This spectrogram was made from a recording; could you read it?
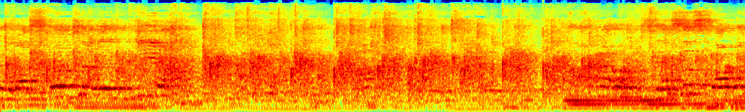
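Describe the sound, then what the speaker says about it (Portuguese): Church congregation applauding during a Portuguese-language family worship service: loud, steady clapping throughout, mixed with a voice and sustained musical tones. "Você pode aplaudir o Senhor."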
